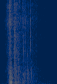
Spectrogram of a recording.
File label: Footstep; Lego; Strombie; creatures organic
